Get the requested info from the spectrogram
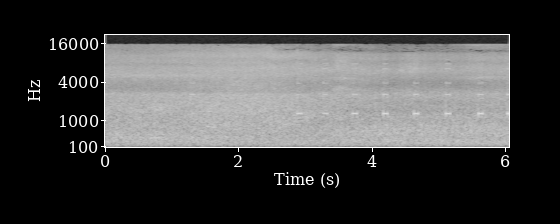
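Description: Steady rush of ocean surf and wind. From about three seconds in, a faint high beep repeats about twice a second from a Pioneer 505 metal detector.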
